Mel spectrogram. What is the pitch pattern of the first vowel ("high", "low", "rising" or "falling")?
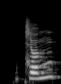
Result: rising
